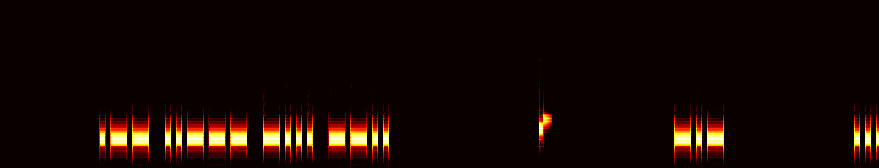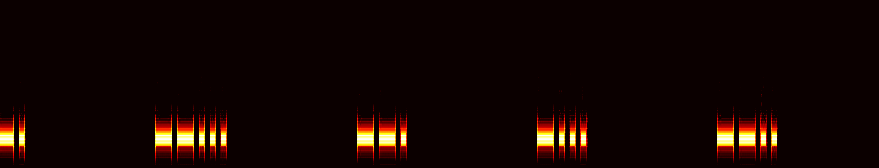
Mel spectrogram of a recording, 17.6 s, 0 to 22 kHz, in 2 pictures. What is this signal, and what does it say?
Morse code, heard as a keyed tone, about 22 wpm, spaced as for 8 wpm, 700 Hz. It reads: W2BZ KF7GBZ
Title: USA Call Signs - 8x Character Spacing - 22wpm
